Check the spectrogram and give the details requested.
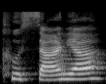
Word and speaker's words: Kusanya: Yes, Kusanya Cafe. It's spelled Kusanya.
